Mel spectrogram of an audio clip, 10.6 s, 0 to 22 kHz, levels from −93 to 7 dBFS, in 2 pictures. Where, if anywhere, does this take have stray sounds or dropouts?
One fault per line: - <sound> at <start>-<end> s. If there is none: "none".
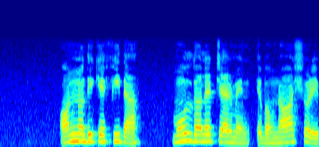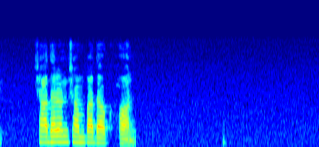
none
